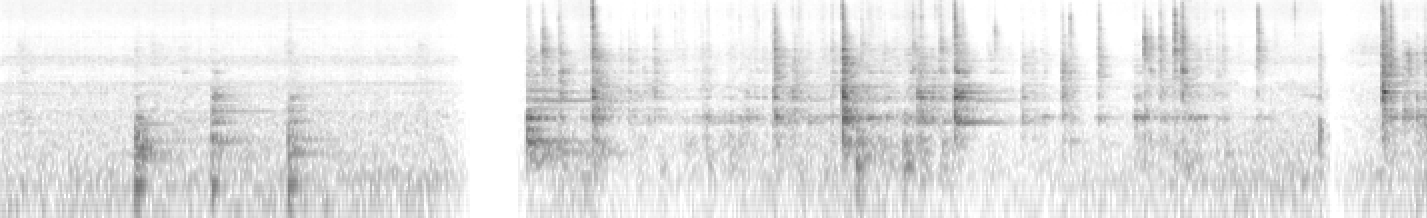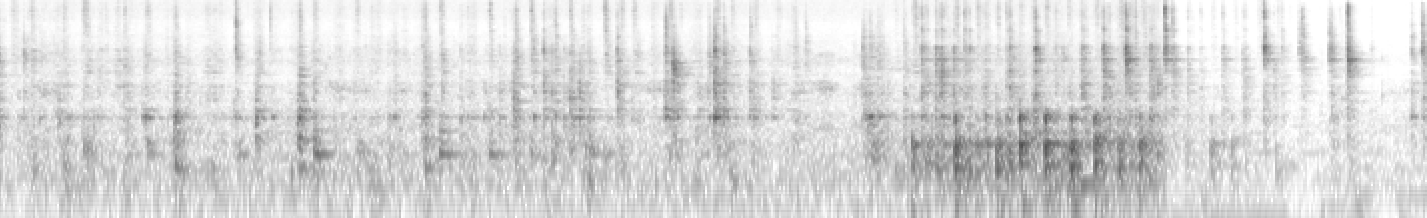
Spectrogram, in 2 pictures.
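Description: Thin sheet metal clanks and rattles as hands handle it.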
